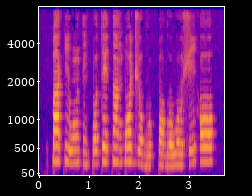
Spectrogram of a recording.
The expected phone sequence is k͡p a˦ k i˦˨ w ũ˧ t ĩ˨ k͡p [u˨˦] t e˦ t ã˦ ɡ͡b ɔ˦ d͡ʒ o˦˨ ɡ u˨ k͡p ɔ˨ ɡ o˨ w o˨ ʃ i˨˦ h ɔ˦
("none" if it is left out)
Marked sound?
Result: o˨˦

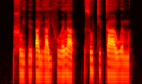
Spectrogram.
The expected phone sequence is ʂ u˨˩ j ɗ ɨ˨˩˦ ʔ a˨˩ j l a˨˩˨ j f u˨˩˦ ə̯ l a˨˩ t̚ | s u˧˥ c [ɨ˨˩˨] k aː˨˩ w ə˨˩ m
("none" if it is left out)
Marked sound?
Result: ɨ˨˩˨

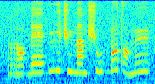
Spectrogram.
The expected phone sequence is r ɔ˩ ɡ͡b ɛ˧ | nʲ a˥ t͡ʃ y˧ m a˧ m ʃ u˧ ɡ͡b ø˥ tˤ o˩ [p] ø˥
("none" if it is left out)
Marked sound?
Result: m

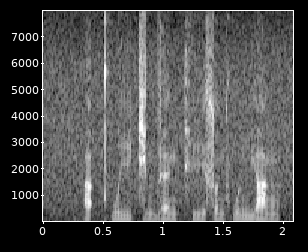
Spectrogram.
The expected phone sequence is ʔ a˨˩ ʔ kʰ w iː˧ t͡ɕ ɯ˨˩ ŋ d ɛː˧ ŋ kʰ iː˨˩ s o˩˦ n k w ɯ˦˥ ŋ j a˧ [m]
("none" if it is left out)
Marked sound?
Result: ŋ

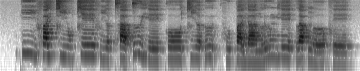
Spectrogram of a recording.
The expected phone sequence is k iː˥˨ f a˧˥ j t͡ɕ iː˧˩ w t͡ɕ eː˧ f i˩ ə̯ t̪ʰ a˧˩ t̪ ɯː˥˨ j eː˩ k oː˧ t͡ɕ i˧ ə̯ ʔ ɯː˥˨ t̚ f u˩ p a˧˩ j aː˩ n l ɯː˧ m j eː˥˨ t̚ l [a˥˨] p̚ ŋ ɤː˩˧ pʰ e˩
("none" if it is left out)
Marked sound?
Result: a˥˨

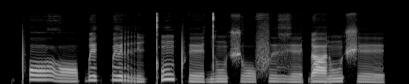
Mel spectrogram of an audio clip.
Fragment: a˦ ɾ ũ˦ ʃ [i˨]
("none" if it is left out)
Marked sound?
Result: e˨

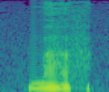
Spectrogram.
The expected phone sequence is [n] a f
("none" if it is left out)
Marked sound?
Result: m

